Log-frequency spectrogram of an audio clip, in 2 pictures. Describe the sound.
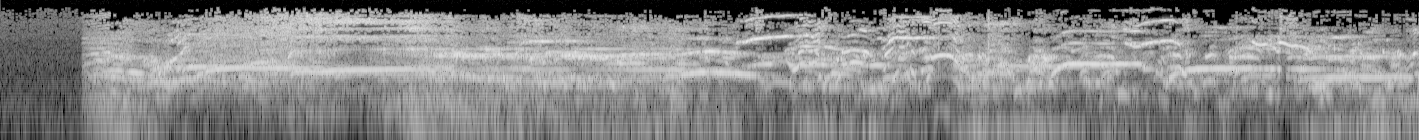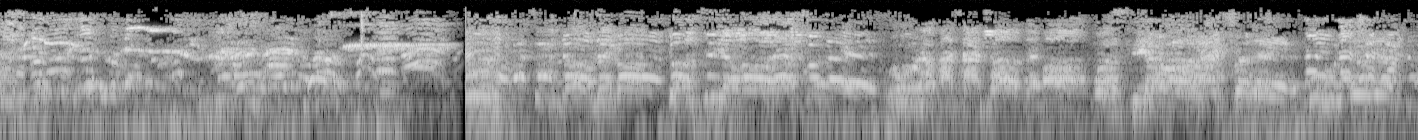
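A protest crowd of Caspian financial institution depositors who lost their money, gathered in front of the Central Bank building on Mirdamad Street in Tehran, shouts and yells as police intervene, in a loud, chaotic din of overlapping voices, with sharp cries rising above the roar and a brief jolt partway through before the clamor continues.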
